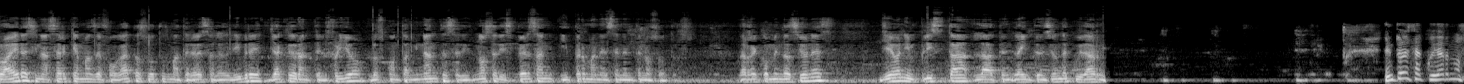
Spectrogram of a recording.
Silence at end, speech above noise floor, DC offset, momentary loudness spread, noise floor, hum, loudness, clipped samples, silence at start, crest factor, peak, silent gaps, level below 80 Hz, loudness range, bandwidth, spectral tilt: 0 s; 32 dB; under 0.1%; 17 LU; -46 dBFS; none; -14 LUFS; under 0.1%; 0 s; 14 dB; 0 dBFS; none; -52 dBFS; 7 LU; 12.5 kHz; -6 dB/octave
